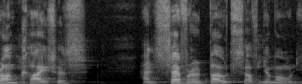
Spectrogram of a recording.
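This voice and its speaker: A man speaks with a Dublin accent and lively intonation. His pace is fairly slow. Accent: Irish (Dublin). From Ireland, Dublin. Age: 80s+. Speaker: person living with Alzheimer's, speaker. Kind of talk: prepared talk to an audience.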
